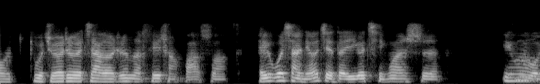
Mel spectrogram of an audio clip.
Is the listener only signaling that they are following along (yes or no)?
yes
